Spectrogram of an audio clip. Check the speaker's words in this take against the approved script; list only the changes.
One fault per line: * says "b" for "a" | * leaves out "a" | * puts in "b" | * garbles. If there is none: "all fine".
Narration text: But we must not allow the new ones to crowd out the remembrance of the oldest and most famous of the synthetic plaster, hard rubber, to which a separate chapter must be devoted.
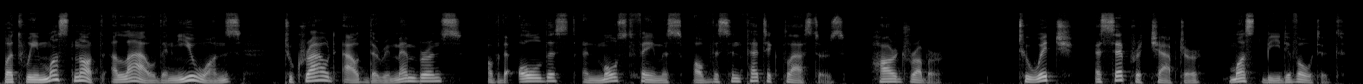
* says "plasters" for "plaster"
